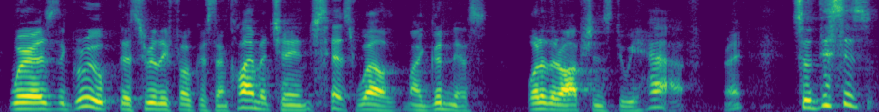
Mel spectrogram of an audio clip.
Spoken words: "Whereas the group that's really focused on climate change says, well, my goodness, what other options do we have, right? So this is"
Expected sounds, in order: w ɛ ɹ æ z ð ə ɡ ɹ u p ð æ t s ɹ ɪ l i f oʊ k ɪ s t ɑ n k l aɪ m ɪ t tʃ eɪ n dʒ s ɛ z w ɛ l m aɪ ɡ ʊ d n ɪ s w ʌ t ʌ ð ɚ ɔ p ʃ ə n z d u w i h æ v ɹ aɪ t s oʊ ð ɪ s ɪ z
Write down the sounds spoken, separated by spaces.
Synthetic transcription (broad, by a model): w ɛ ɹ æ z ð ə ɡ ɹ u p ð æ t s ɹ ɪ l i f oʊ k ɪ s t n k l aɪ m ɪ t tʃ eɪ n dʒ s ɛ z w ɛ l m aɪ ɡ ʊ d n ɪ s w ʌ t ʌ ð ɚ ɔ p ʃ ə n z d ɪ w i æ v ɹ aɪ t s oʊ ð ɪ s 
